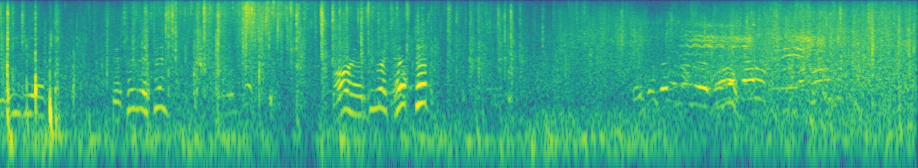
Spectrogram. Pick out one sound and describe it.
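Horse hooves thud on hard ground at a gallop.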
